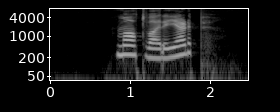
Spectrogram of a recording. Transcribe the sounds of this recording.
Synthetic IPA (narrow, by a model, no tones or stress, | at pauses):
mɑːt̪ʋɑːɾəjæɽp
